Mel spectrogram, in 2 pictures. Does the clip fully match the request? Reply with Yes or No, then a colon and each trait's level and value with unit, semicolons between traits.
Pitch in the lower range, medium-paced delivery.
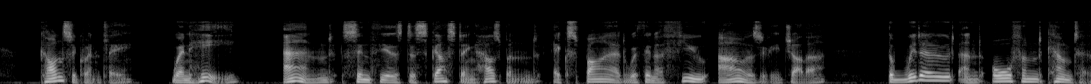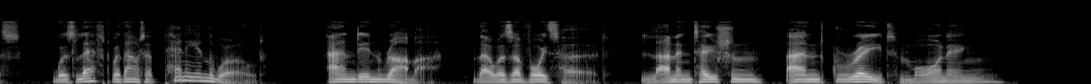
No: low, 110 Hz; slow, 115 wpm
